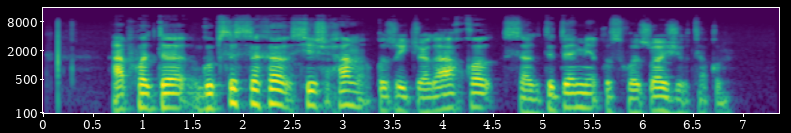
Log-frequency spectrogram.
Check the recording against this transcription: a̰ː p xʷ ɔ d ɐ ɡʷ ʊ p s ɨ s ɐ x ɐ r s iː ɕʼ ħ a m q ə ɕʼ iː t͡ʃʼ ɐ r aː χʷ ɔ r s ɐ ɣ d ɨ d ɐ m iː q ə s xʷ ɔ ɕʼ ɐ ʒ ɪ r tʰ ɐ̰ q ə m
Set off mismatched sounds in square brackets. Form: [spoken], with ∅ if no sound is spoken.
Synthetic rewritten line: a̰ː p xʷ ɔ d ɐ ɡʷ ʊ p s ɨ s ɐ x ɐ r s iː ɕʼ ħ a m q ə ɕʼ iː t͡ʃʼ ɐ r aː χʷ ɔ r s ɐ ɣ d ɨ d ɐ m iː q ə s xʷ ɔ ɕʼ ɐ ʒ ɪ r tʰ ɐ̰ q ə m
